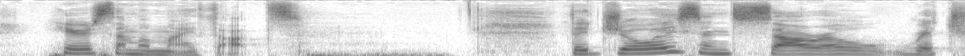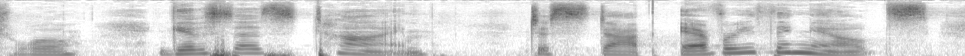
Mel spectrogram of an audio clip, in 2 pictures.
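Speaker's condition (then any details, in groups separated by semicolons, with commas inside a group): No condition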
